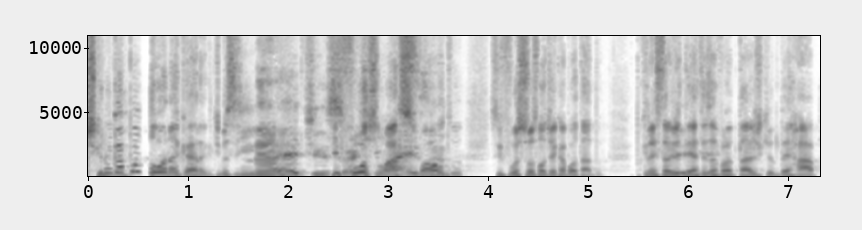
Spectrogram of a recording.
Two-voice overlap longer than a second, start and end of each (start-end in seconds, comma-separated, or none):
2.5-3.7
